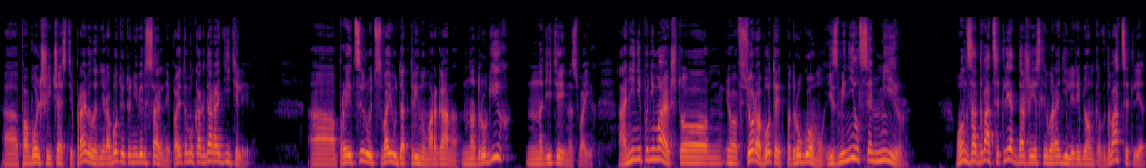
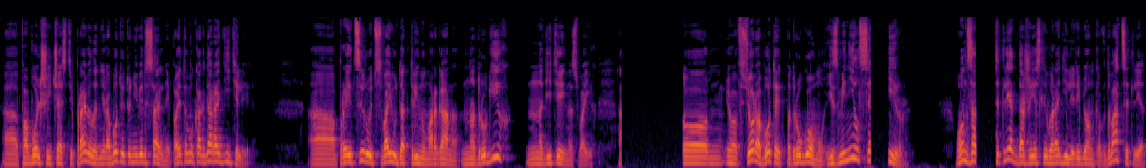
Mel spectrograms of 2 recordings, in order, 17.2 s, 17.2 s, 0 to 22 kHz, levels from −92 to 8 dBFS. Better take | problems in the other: first | audio cutting out; at 9.5 s for 1 s, at 13 s and at 15 s

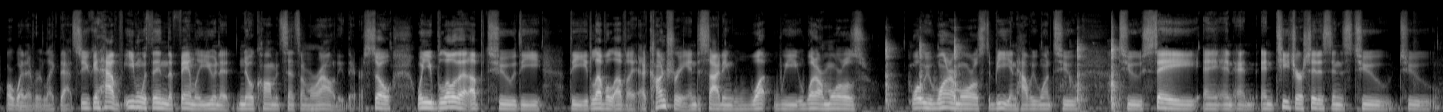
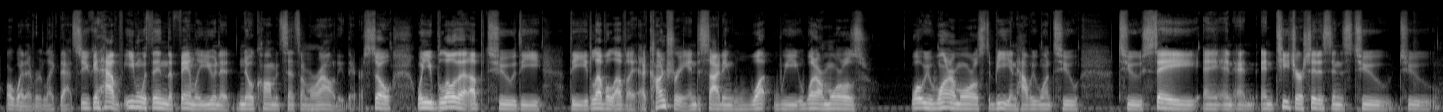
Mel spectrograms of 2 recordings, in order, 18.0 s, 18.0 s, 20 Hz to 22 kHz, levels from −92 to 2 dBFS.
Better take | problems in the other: second | door banging; noticeable; from 11 to 14 s; peak 3 dB below the speech

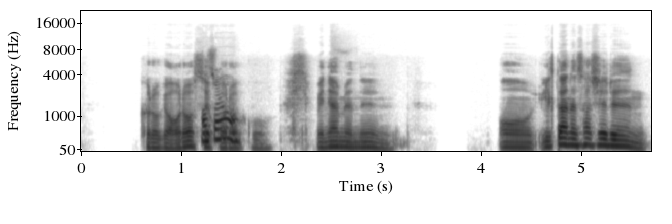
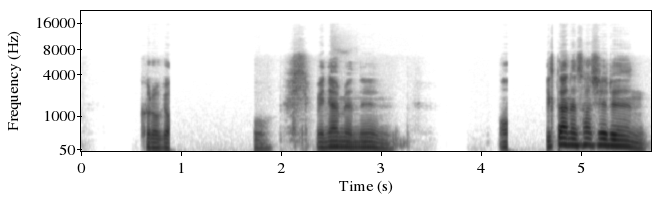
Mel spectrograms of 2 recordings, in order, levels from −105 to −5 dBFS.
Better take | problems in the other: first | audio cutting out; at 1 s for 1 s and at 4.5 s

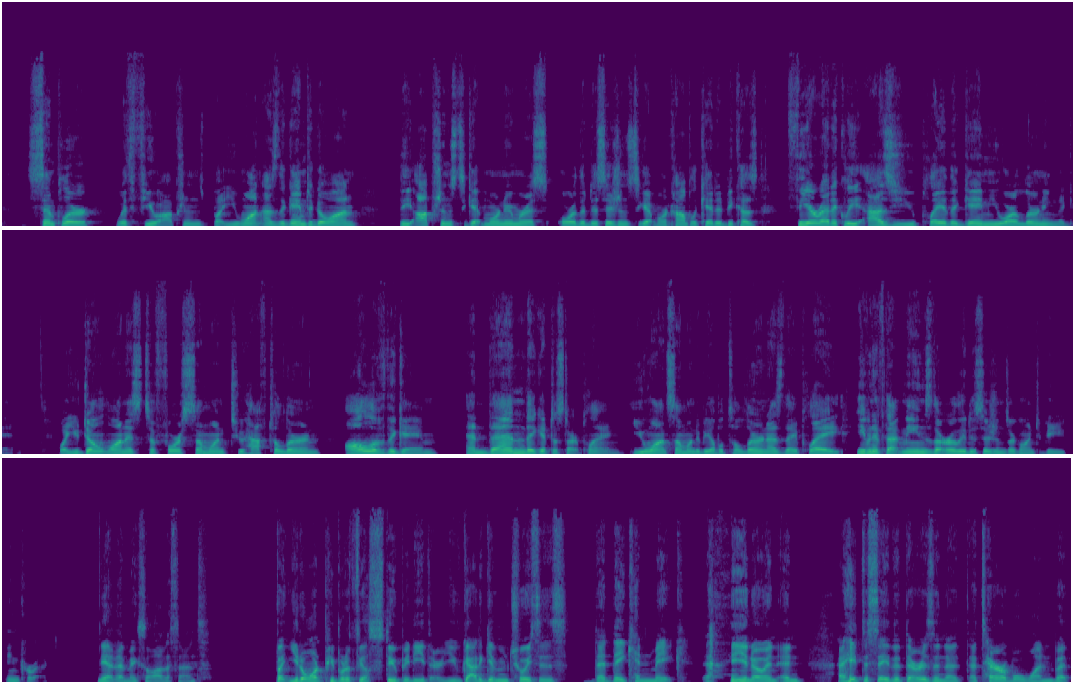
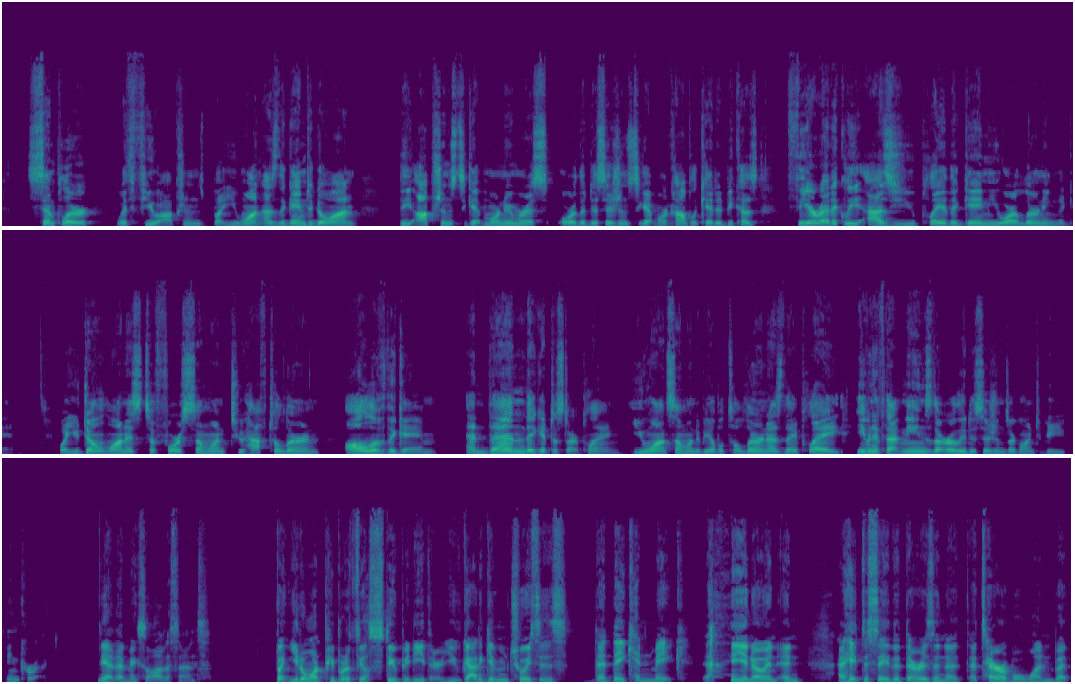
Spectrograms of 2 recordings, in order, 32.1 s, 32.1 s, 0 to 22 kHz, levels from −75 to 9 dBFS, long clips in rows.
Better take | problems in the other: first | thin; somewhat; fading below 700 Hz

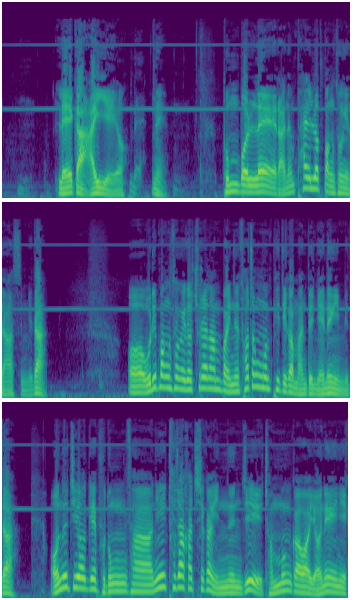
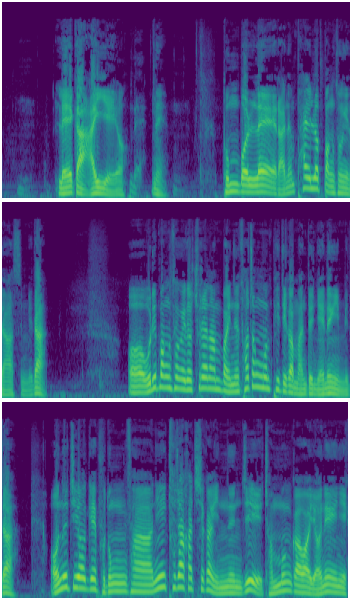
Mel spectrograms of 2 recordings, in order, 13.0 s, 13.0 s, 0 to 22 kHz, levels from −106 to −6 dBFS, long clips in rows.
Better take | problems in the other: second | high-pitched whine; faint; throughout; 2.5 kHz, 30 dB below the speech

